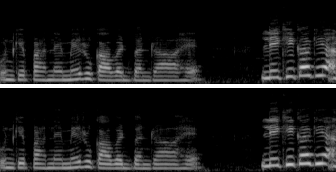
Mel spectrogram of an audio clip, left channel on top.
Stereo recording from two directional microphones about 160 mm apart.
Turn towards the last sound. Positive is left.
turn(degrees=-35)  # may be behind; listen again after turning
